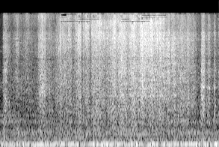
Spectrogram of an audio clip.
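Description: Hand rubbing and brushing across watercolour paper close to the microphone: a steady scuffing hiss that builds after about a second and is strongest in the second half.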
